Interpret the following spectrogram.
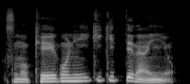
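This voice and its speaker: A man's voice: medium pitch, animated, brisk, a little mellow. A man with an Osaka-area Kansai accent chatting casually and giggly as a podcast host. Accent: Kansai (Osaka-area) Japanese. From Kansai, Japan. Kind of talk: casual chat.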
